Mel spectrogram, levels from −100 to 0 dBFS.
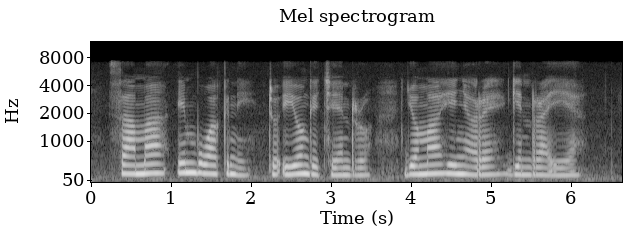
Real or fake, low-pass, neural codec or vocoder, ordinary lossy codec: real; 7.2 kHz; none; none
